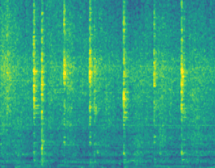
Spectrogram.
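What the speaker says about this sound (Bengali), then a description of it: "পেঁয়াজ দিয়ে মাংসটা একটু ভাজা ভাজা করবো" Meat and onions fry in a pan with a steady sizzle, punctuated by repeated sharp scraping stirs every half second or so, close and fairly loud.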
